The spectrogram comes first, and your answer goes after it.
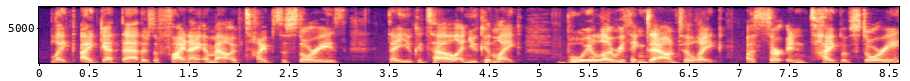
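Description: Captured in a very clean recording with a silent background, a woman with an unremarkable speaking voice talks at a moderate pace in a fairly low pitch. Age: 30s. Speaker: podcast co-host. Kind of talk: reading aloud; casual chat.

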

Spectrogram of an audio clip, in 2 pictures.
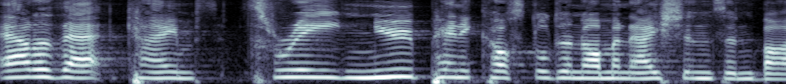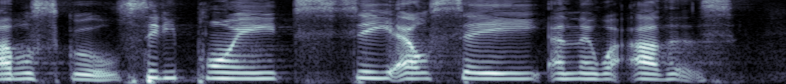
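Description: In an Australian accent, a woman with a fairly high pitch talks at a fairly slow pace, her intonation fairly even and hardly any pauses breaking it up. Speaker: church founding member, retired nurse. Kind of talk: testimony.

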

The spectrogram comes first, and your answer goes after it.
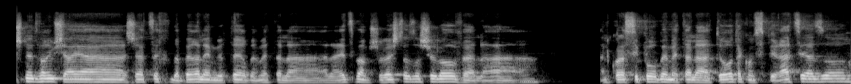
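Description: Speaking at a very fast pace, a man holds a medium pitch. His intonation is fairly even. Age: 30s. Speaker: podcast guest, documentary viewer. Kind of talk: casual chat. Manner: halting, repeats words.

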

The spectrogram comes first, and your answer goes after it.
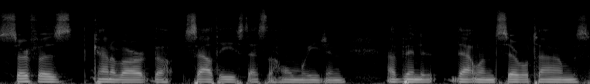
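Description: In a very clean recording with a silent background, a man with an American accent speaks at a moderate pace. His medium-pitched voice has a dark, mellow tone and monotone, flat intonation. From eastern North Carolina (Dunn, Harnett County). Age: 30s. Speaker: singer-songwriter. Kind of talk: casual interview chat.

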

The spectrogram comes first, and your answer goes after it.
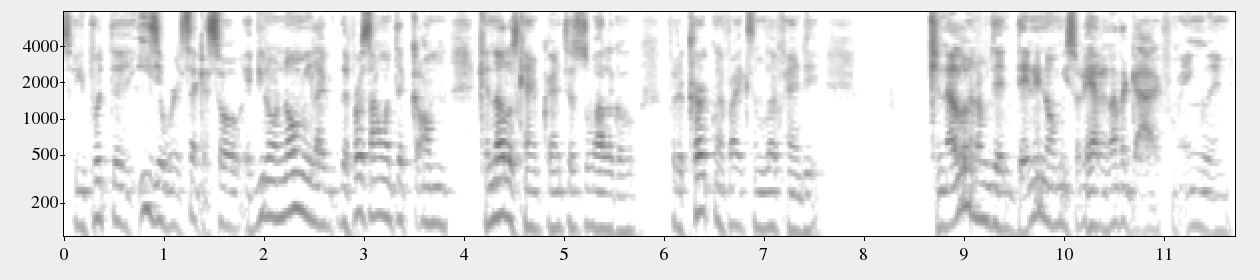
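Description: Very fast and somewhat breathy, a man talks with a medium pitch and fairly even intonation. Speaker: boxer. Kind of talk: casual banter.

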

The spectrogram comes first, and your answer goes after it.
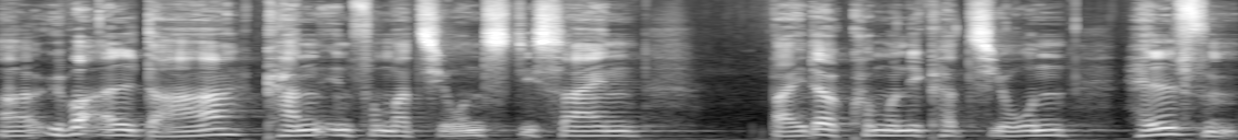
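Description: Very slowly and in a monotone, flat intonation, a man speaks at a medium pitch. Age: 50s. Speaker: information design professor. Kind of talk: interview.

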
